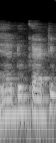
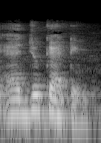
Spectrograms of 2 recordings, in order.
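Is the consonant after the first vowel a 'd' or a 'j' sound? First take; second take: d; j. First: The second consonant is a plain 'd' sound. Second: The second consonant is a 'j' sound. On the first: The speaker calls it wrong. "एडुकेटिव नहीं" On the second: The speaker calls it right. "यहाँ डी को यहाँ ज बोला जाता है"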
